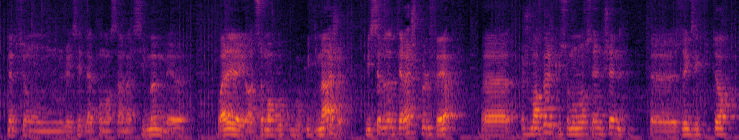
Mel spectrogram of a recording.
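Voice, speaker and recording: A man's voice: lowish voice, recorded from a distance. A young man giving casual gameplay commentary as a gaming YouTuber, rambling and self-mocking with casual swearing. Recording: roomy, off-mic, faint game music.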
